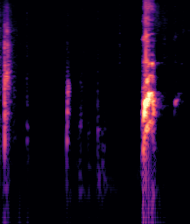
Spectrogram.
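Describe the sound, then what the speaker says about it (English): A dog barks at someone outside, giving a few short sharp yips and one louder bark with quiet gaps between them, close by in an otherwise silent room. "The dog just heard somebody outside."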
